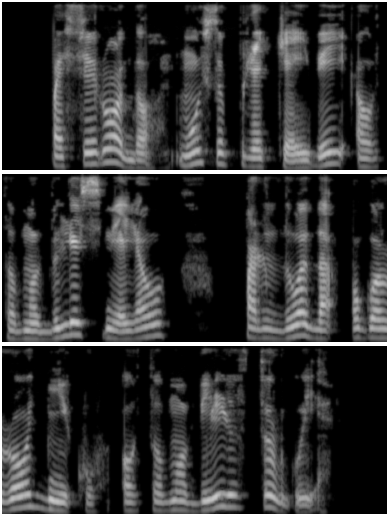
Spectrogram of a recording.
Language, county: Lithuanian, Klaipėda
